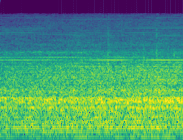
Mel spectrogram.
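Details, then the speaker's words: New QuickLift screw air compressor in shop, replacing very loud old unit, first run: even steady hum with constant whirring tone, no clatter or pulsing; quiet, good pressure, normal running. "Okay, the air compressor is turning on. Air compressor is running. I can hear it. But I can hear myself think."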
